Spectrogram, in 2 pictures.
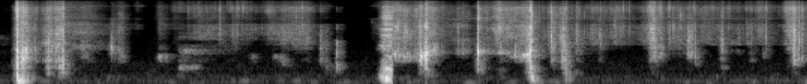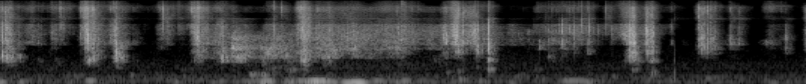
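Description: Soft sticky slime squishes and squelches between fingers.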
